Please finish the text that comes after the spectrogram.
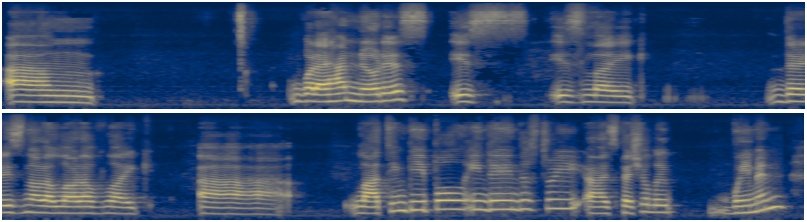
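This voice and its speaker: A woman's voice: mid-range voice, takes it slowly, pauses often, darkish tone. A young woman graduate student on a panel who talks hesitantly and says "like" often. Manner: hesitant, leans heavily on "like". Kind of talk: casual panel talk. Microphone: video call.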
